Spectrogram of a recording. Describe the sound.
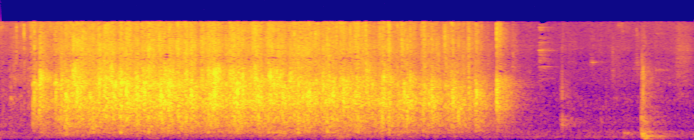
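Conference audience applauding to welcome a closing keynote speaker, a full, steady burst of clapping that rises quickly and holds for about six seconds, then thins out and dies away.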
